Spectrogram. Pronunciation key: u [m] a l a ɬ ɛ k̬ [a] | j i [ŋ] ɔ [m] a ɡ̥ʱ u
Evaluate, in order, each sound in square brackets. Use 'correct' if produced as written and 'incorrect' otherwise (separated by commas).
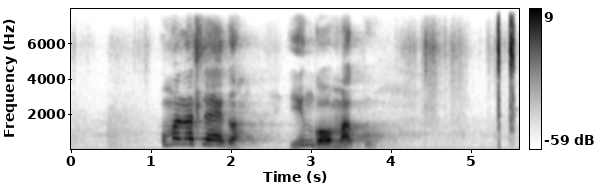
correct, correct, correct, correct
